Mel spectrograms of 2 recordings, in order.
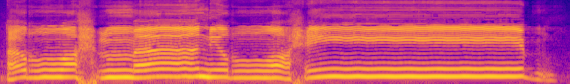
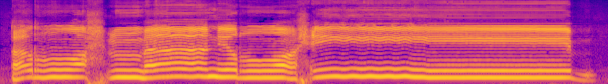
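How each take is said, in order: The two takes are said the same way.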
